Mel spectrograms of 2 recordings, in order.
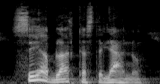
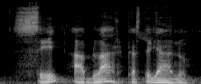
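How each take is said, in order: First: Said in the usual way. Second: Sé, then a pause, hablar separated too; Sé set apart. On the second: Shown as a demonstration. Teacher repeats the example to show the verb, Sé set apart. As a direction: read word by word, isolating Sé. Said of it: "se refiere al verbo saber".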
